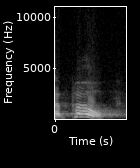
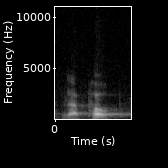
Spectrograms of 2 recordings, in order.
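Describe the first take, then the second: First: Higher and louder, in disbelief; incredulous echo. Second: Said in the usual way. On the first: Retold or imitated. Barber scoffing at the customer's plan to see the Pope, incredulous. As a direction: echo it back like it's absurd.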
